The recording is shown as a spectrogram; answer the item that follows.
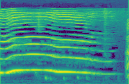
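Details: A single drawn-out Siberian Husky howl, steady at first, then slowly sinking and fading over about two seconds, with a brief short sound right at the end.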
